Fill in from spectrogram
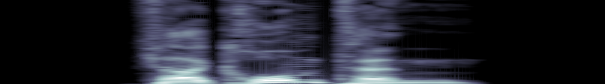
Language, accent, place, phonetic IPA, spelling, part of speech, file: German, Germany, Berlin, [fɛɐ̯ˈkʁoːmtn̩], verchromten, adjective / verb, De-verchromten.ogg
- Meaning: inflection of verchromt: 1. strong genitive masculine/neuter singular 2. weak/mixed genitive/dative all-gender singular 3. strong/weak/mixed accusative masculine singular 4. strong dative plural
